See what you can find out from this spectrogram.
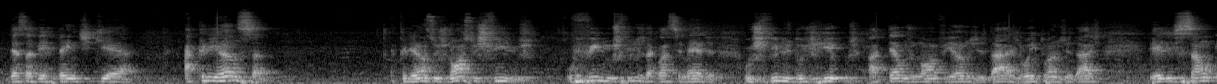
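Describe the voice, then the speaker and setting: A man's voice: medium pitch, a little mellow. Passionate man from Rio, roomy distant sound. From Brazil. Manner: passionate, blunt, repeats phrases for emphasis. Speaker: speaker telling his life story. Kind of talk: earnest talk to an audience. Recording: roomy, distant mic with faint noise.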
